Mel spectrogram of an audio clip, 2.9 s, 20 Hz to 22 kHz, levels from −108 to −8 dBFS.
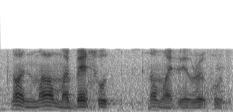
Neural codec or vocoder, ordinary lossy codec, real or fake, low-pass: none; none; real; 3.6 kHz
